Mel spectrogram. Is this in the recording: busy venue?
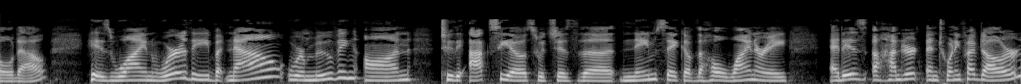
no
